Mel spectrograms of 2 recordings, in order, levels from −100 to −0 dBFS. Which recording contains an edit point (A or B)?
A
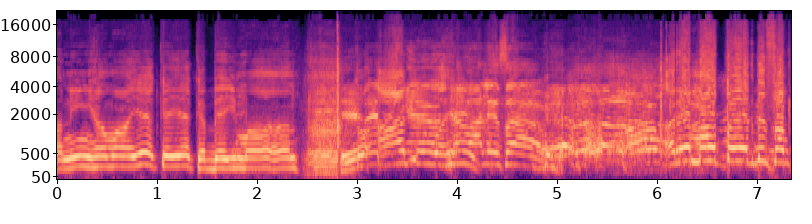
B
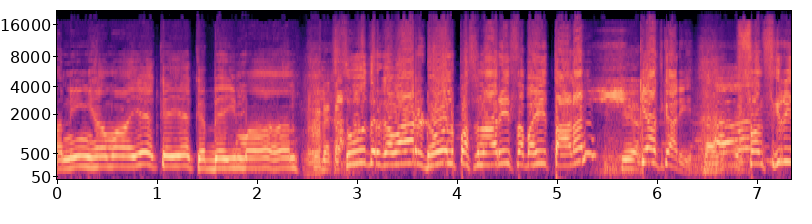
B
